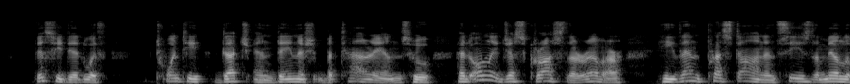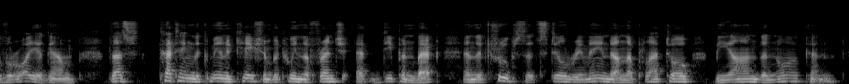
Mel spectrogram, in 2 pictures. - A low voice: Yes, low, 125 Hz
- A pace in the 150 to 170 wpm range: Yes, average, 165 wpm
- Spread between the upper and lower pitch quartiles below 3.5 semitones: No, average, 3.8 semitones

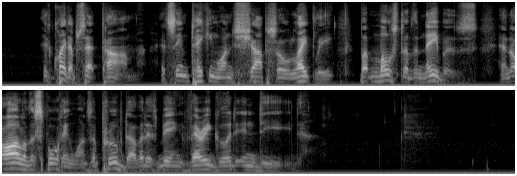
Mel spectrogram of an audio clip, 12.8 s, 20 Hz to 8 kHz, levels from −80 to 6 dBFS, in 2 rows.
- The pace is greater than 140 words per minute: No, slow, 135 wpm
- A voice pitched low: Yes, low, 120 Hz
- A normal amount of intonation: Yes, average, 3.9 semitones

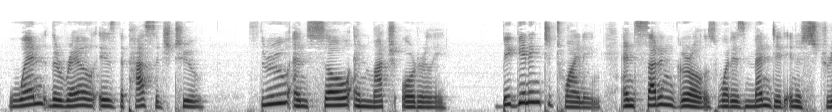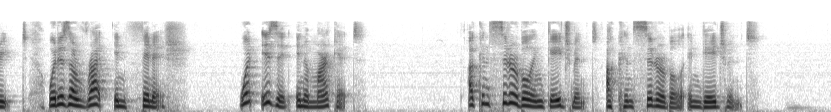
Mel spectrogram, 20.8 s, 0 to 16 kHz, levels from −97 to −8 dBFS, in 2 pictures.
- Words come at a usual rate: No, slow, 125 wpm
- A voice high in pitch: Yes, high, 195 Hz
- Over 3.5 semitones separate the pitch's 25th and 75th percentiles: Yes, average, 4.1 semitones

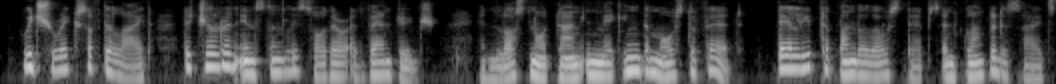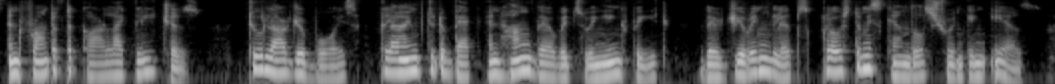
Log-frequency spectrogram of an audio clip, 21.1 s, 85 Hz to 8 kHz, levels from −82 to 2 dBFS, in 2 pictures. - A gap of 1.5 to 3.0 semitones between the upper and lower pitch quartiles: No, average, 5.1 semitones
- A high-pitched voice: No, medium, 140 Hz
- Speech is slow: No, average, 170 wpm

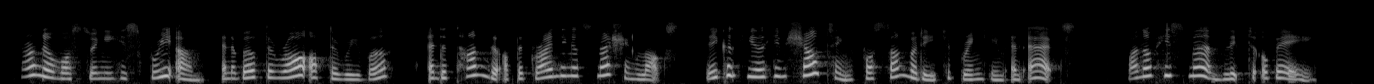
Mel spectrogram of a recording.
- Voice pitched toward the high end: Yes, very high, 295 Hz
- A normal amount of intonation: No, wide, 7.0 semitones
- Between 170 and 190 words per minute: Yes, average, 180 wpm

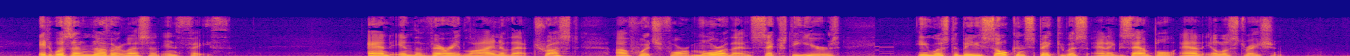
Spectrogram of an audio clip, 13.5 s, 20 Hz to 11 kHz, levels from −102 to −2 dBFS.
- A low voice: Yes, low, 115 Hz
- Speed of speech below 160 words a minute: Yes, average, 140 wpm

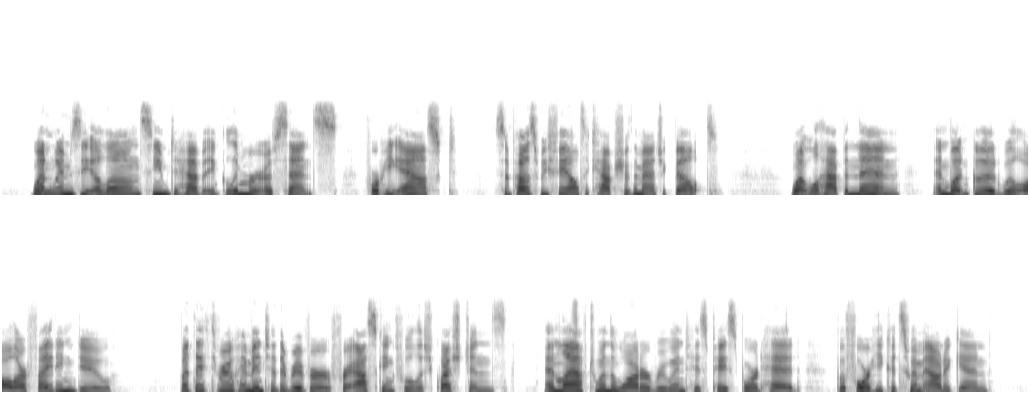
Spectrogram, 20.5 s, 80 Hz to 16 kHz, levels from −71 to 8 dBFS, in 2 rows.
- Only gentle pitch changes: No, average, 4.0 semitones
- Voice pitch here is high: Yes, very high, 260 Hz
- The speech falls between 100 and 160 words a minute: No, average, 175 wpm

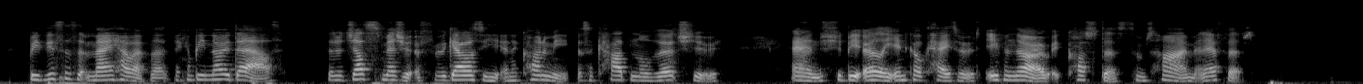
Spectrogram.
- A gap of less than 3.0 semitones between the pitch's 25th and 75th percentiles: Yes, narrow, 2.6 semitones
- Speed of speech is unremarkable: Yes, average, 165 wpm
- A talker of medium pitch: No, high, 200 Hz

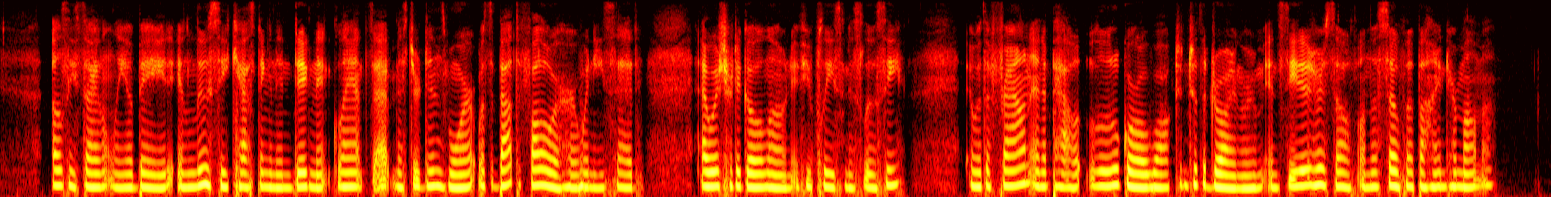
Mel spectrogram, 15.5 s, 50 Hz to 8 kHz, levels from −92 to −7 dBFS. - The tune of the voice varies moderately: No, narrow, 1.8 semitones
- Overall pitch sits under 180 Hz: No, high, 210 Hz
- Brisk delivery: Yes, fast, 215 wpm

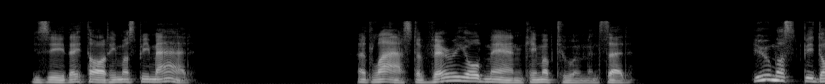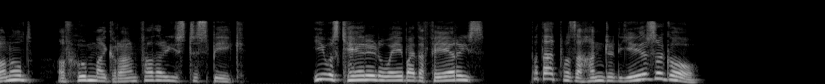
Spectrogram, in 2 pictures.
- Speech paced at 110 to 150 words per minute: No, average, 165 wpm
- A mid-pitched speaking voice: Yes, medium, 155 Hz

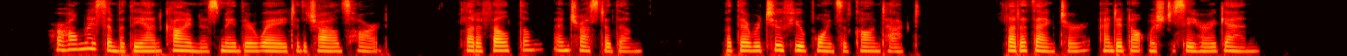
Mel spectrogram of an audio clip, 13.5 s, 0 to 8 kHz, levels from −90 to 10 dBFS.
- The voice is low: No, high, 190 Hz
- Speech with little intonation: Yes, narrow, 1.8 semitones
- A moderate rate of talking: Yes, average, 165 wpm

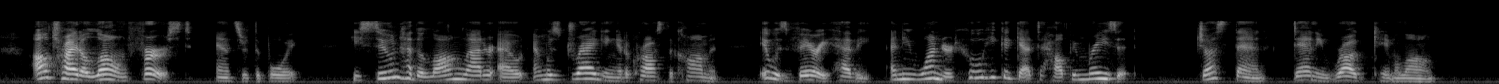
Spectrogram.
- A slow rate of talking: No, average, 175 wpm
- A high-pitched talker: Yes, high, 200 Hz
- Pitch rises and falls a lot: Yes, wide, 7.2 semitones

